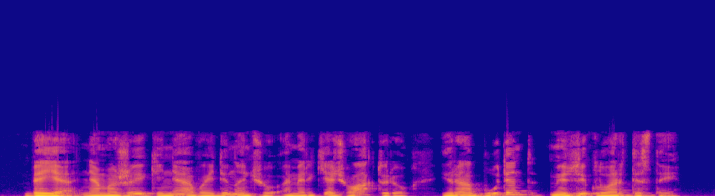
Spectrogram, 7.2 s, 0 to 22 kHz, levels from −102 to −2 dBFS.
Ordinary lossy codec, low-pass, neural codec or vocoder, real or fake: AAC, 48 kbps; 7.2 kHz; none; real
